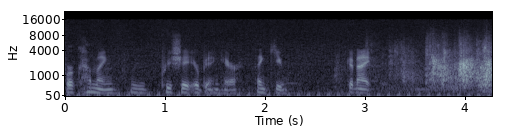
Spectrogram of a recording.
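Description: A woman speaks into a microphone to an audience, heard through loudspeakers in a large room.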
